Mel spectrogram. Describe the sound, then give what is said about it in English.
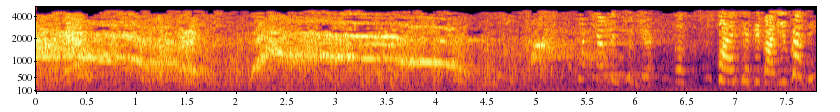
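A mob runs and shouts as it rushes for meat, with loud overlapping screams and yells that rise and fall in long sweeping cries, then break into shorter, choppier shouts and chatter toward the end. “Everybody running.”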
